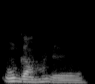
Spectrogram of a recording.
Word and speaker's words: onguent: C'est onguent, Ah oui, la ok. façon de Ok.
